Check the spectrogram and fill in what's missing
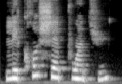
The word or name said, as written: crochets pointus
